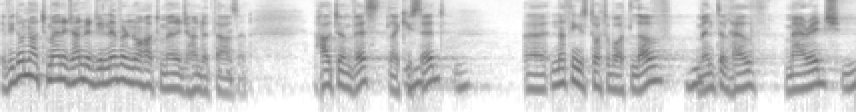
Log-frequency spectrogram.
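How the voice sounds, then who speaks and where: Very fast in pace, this man sounds somewhat breathy. His medium pitch carries lively intonation. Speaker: talk show host. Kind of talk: interview conversation.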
